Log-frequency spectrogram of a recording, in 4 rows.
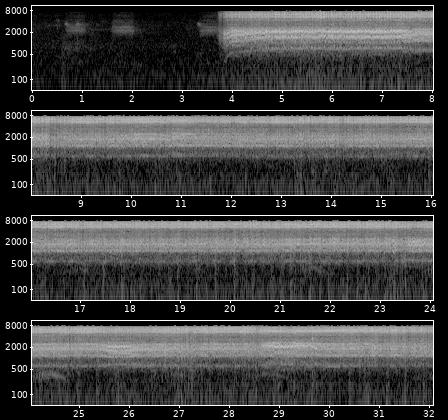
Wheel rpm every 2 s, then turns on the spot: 0, 10, 140, 160, 160, 160, 160, 160, 160, 160, 160, 160, 160, 160, 160, 160.
none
